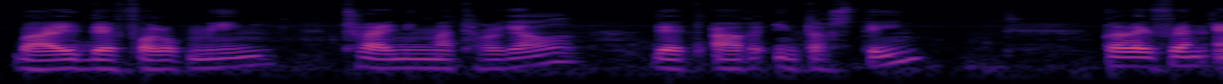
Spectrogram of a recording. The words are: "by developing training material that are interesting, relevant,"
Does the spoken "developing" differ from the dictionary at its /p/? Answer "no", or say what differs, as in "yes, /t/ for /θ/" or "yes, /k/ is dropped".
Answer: yes, /p/ is dropped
